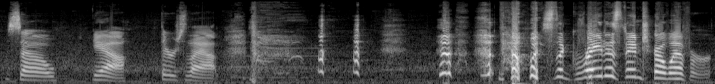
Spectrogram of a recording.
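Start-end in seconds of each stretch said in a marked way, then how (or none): 2.2-3.2 high-pitched burst of laughter. Real, not acted. Laughs at the intro. 5.1-7.1 loud, high, amused praise; excited. Real, not acted. Laughing over the intro.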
